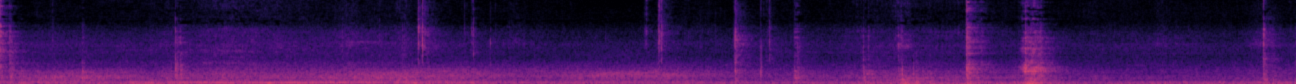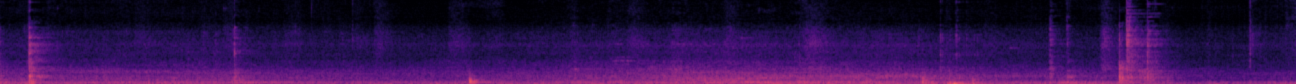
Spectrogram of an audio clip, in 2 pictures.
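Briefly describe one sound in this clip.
Steel bars clink and knock against a metal bending plate.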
